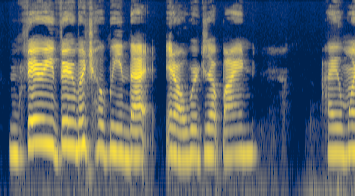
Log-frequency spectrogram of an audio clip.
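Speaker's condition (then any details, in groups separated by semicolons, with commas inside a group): Friedreich's ataxia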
